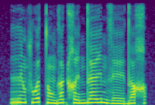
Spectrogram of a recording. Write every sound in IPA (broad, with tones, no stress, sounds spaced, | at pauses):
r ĩ˨ sʷ ɜ˨˦ t õ˨ ɡ ɜ˦ ɡ χ i˨ n d ɛː˦ i̯ n z eː˨ d ɜ˦ χ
